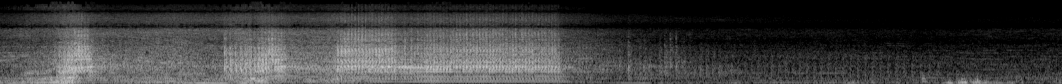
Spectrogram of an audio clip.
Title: 2008 Jeep 3.8 engine knock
